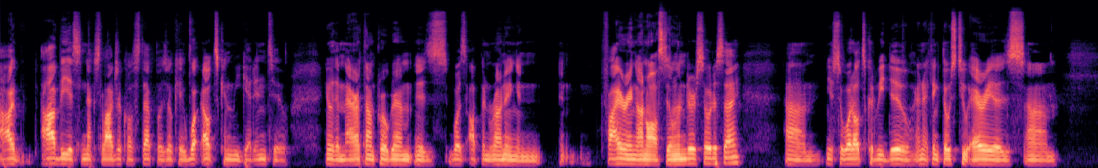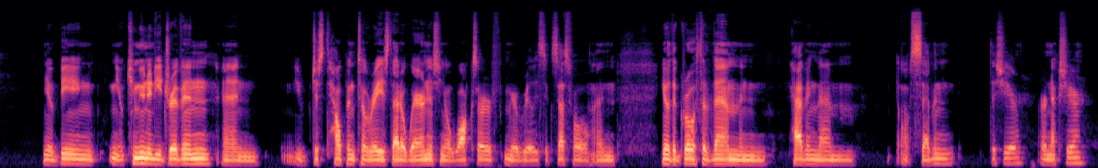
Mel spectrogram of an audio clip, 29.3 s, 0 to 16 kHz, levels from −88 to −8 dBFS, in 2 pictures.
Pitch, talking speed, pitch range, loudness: 95 Hz, 175 wpm, 95-105 Hz, -22 LUFS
